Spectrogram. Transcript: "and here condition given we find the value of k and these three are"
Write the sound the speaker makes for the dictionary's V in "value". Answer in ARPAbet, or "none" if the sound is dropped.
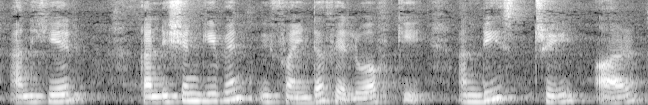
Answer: F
